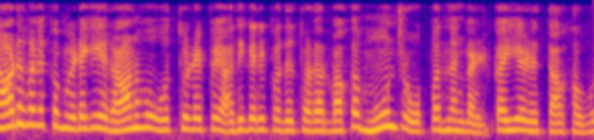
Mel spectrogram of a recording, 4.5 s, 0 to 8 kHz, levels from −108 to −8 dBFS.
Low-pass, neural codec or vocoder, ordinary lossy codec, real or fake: 7.2 kHz; codec, 16 kHz, 4 kbps, FreqCodec, smaller model; Opus, 64 kbps; fake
